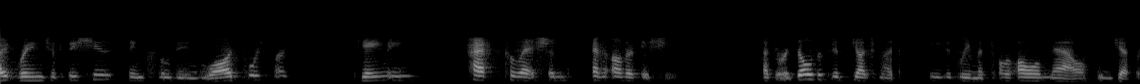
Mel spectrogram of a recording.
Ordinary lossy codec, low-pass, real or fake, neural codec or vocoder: MP3, 16 kbps; 3.6 kHz; fake; codec, 16 kHz, 0.5 kbps, FunCodec, trained on Chinese and English, 25 frames a second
